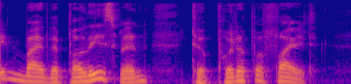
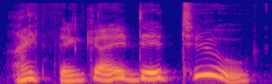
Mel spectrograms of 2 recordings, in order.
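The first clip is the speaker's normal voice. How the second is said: trembling, wavering, quivery voice, high and slow; 7 semitones higher, 4 dB louder than usual. Reading a story aloud, a frightened thief answering: quivery voice. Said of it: "said Max in a quivery voice".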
